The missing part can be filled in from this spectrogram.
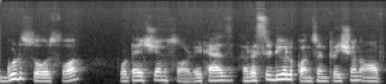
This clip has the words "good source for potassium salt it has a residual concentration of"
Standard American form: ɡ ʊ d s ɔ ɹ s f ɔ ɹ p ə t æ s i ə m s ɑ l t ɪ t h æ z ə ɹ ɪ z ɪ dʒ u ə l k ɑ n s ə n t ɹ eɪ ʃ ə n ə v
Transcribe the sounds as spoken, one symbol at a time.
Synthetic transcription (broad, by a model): ɡ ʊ d s ɔ ɹ s f ɔ ɹ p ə t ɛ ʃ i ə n s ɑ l ɪ t h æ z ɹ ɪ s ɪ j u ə l k ɑ n s ə n t ɹ eɪ ʃ ə n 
